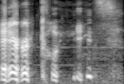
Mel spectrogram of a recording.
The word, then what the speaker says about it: Heracles: kid wish you was here to see this Heracles that's how you're supposed to pronounce it oh yeah Hercules he's a hero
